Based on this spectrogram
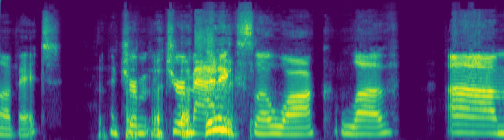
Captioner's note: chuckles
